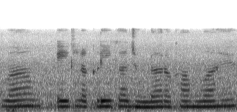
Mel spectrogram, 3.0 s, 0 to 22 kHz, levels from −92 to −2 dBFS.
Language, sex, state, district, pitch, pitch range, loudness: Hindi, female, Chhattisgarh, Raipur, 200 Hz, 195-205 Hz, -14 LUFS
